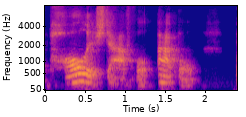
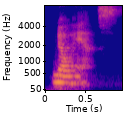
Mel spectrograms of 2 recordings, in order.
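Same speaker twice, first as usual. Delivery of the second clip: ordinary delivery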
